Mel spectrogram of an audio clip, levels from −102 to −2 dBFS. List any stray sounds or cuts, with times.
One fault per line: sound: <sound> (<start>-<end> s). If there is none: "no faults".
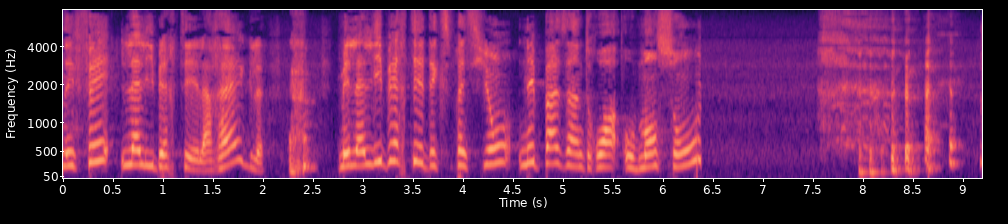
sound: laugh (2.2-2.6 s)
sound: laugh (7.5-9.1 s)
